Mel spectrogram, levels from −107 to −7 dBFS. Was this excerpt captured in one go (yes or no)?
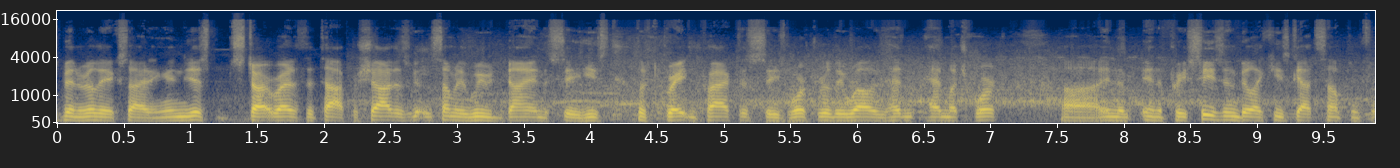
no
